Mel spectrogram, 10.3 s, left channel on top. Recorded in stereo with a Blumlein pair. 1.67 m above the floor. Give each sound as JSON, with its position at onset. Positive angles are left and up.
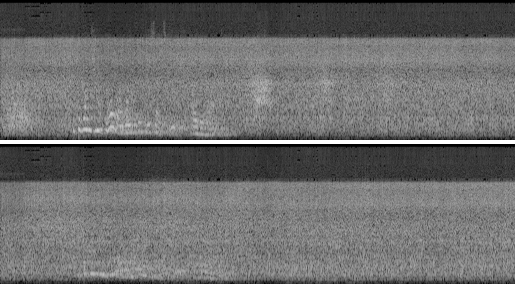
{"t": 1.4, "sound": "a woman speaking", "azimuth_deg": 50, "distance_m": 4.5}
